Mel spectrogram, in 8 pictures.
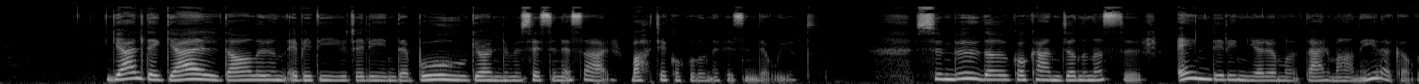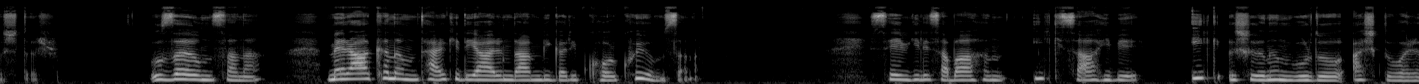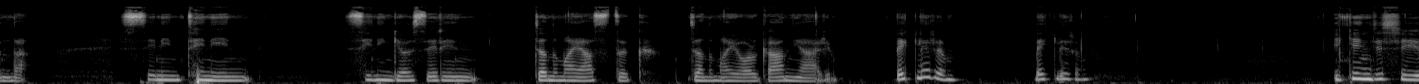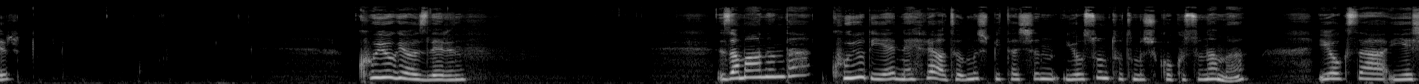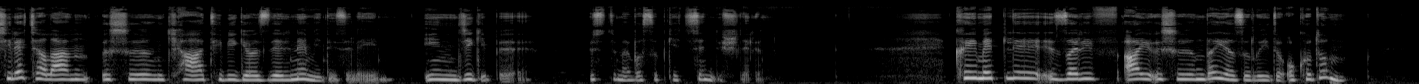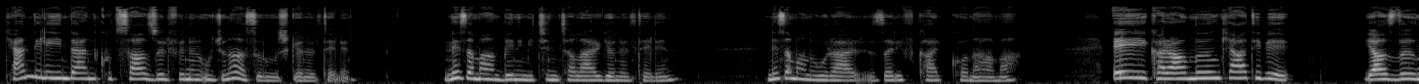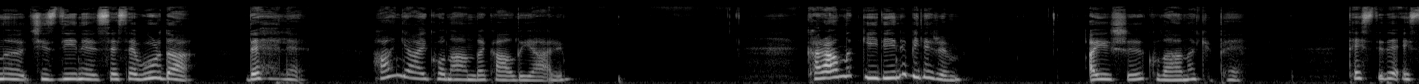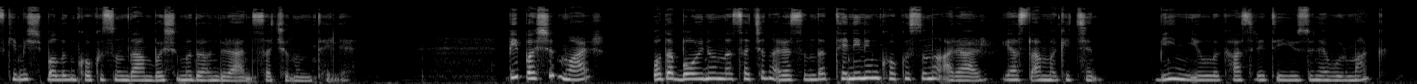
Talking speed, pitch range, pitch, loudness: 80 wpm, 200-250 Hz, 220 Hz, -26 LUFS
